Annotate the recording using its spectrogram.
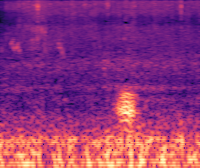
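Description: Low, steady rumble of wind on the phone's microphone outdoors, with one short faint blip a little past the middle.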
